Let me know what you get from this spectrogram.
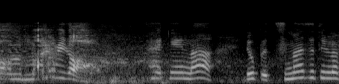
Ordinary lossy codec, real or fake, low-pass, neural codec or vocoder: none; fake; 7.2 kHz; codec, 24 kHz, 0.9 kbps, WavTokenizer, medium speech release version 1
